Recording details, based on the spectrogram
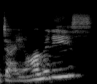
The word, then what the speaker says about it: Diomedes: There's two different ways of pronouncing it, but I say Diomedes.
